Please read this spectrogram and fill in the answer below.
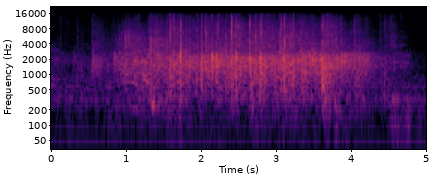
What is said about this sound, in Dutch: vind het toch wel een mager applaus. om wat hij doet.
